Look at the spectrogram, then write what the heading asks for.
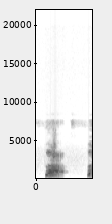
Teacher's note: Ada udara yang keluar dari gesekan tersebut dan tidak bergetar pita suara.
